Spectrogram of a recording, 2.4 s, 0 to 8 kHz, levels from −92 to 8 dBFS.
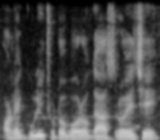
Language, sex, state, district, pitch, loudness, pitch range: Bengali, male, West Bengal, Alipurduar, 130 Hz, -15 LUFS, 125-140 Hz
